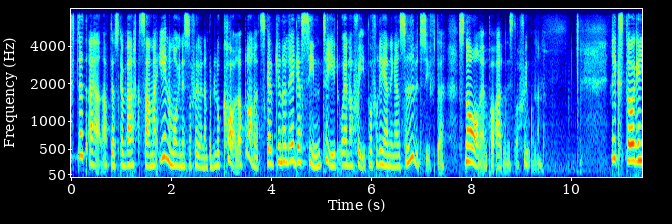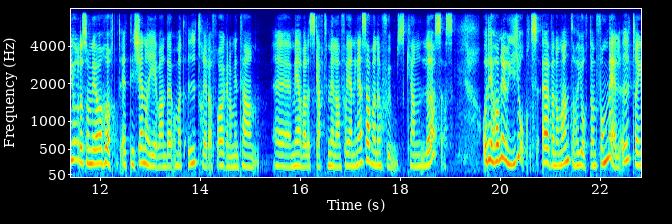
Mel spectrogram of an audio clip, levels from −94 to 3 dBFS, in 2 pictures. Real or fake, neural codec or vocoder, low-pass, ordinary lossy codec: fake; codec, 16 kHz, 0.8 kbps, ZipCodec; 7.2 kHz; none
